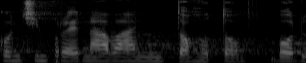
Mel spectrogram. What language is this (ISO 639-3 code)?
ces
